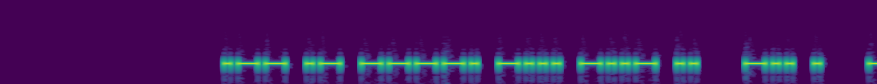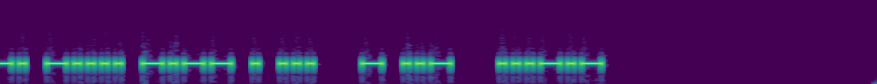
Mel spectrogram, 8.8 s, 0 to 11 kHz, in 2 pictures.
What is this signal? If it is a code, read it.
Morse code, heard as a keyed tone, about 36 wpm, 700 Hz. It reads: WA9BXI DE N6YES TU <SK>
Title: Practice QSO - Exchange 4 - Ending - 35wpm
